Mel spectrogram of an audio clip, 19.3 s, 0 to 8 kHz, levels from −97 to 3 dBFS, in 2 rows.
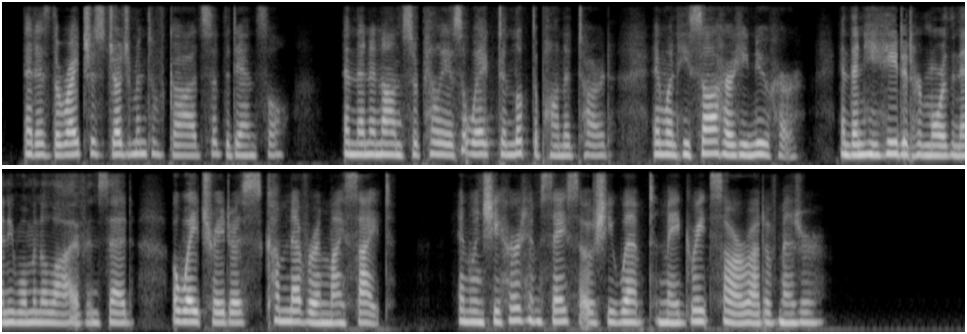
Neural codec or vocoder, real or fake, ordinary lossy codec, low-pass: codec, 16 kHz in and 24 kHz out, 0.4 kbps, LongCat-Audio-Codec, two codebook decoder; fake; AAC, 48 kbps; 7.2 kHz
